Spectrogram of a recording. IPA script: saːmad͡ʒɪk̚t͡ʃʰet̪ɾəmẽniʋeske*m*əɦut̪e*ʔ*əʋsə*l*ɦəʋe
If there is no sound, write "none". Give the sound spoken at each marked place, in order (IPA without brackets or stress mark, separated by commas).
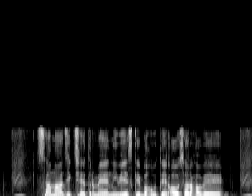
b, ʔ, ɾ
